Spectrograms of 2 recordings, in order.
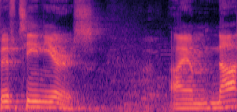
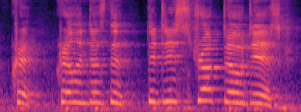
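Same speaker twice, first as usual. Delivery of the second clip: much higher, strained excited voice; Greg Giraldo; 14 semitones higher than usual. Acted. Comedian Giraldo ranting about Krillin, high strained voice. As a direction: push it way up and strained. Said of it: "This is Greg Giraldo".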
